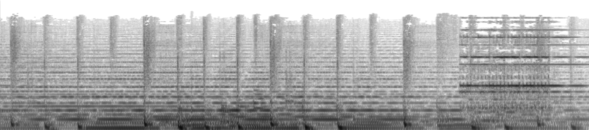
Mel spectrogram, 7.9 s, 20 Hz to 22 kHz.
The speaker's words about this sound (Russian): И действительно, без четверти 10 телефон зазвонил.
